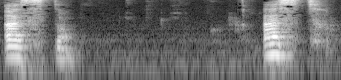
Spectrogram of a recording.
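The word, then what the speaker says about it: Aset: qu'on doit présenter avant, qui s'écrit A7, A-S-E-T, mais il faut le présenter, il faut l'écrire ou le prononcer Ast. Ast, divine mère, en ton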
